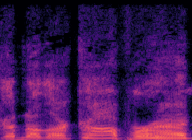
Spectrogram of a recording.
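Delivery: very high, excited, thrilled squeal.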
